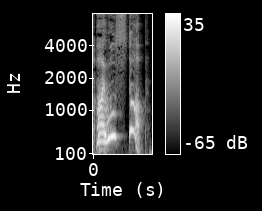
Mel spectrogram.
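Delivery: very high, loud, slow mock promise; mock the scammer's pledge; high whiny promise.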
